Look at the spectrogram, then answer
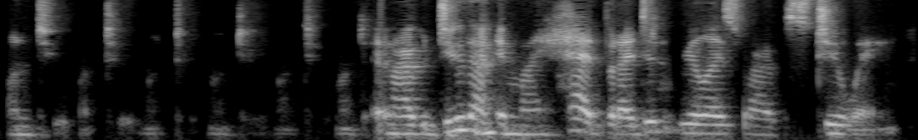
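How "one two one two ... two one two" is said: hushed, near-whispered counting; very soft, rhythmic inner counting; imitated clicking count. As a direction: count under your breath like ceiling fan clicks. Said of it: "I would hear the clicks and it would go like".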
